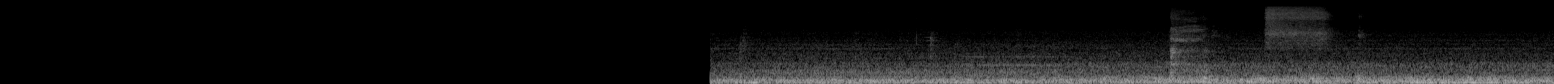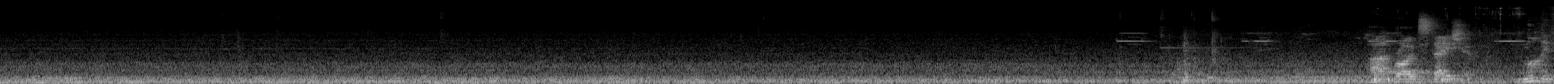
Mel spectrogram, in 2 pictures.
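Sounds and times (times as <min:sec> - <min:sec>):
train carriage rumble: 0:07.1 - 0:31.0
short sharp hiss: 0:12.7 - 0:13.4.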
